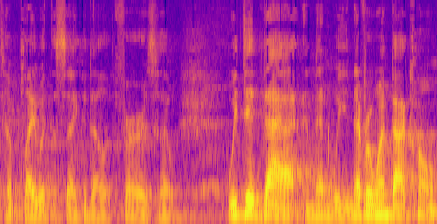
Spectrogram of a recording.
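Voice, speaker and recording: With audible room echo, a man with an American accent speaks at medium pitch. His pace is moderate and his intonation fairly even. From New Jersey, US. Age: 60s. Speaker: radio host and musician. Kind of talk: interview on stage.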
